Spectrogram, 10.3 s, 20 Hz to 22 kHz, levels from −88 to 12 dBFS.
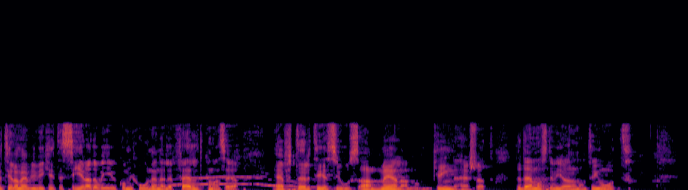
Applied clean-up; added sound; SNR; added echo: classical method spectral subtraction.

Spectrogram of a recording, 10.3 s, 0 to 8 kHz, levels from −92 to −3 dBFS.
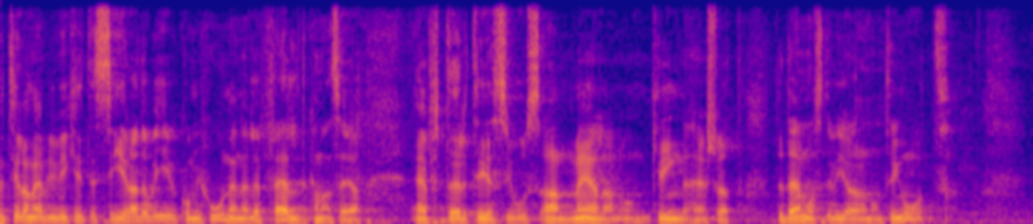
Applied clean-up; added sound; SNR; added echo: none; none; none; none.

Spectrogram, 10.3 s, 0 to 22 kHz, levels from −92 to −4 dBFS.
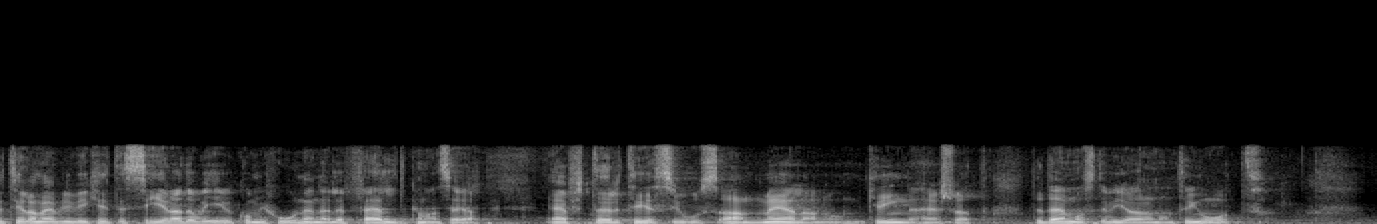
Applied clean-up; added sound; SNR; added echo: neural separator model SepFormer DNS4.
